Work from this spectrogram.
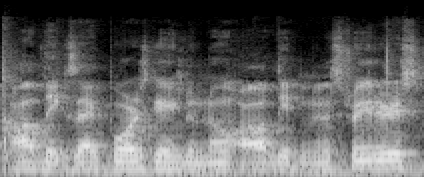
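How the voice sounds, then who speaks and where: A man's medium-pitched voice, with noticeable background noise and audible room echo. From India. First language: Indian language, not English. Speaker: college student. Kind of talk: podcast interview. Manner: casual, many filler words.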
